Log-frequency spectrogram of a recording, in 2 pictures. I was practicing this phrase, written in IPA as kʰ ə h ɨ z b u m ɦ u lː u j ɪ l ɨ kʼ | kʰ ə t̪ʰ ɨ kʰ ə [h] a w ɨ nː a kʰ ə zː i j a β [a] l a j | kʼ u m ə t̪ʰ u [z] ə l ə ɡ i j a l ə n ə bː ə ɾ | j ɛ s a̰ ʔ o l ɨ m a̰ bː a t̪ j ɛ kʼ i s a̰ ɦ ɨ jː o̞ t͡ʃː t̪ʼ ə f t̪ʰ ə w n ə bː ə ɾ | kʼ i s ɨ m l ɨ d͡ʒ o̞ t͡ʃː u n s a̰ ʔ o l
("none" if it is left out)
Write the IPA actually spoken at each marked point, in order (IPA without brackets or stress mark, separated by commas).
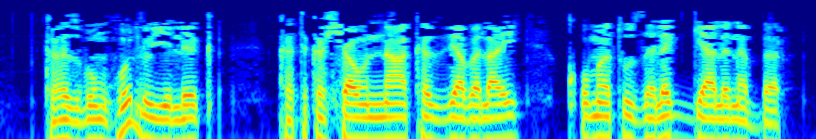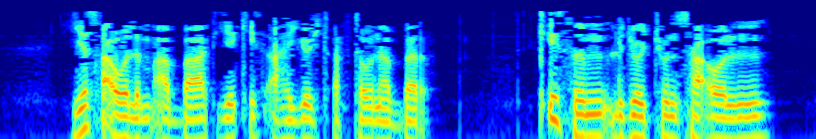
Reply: ʃ, ə, z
